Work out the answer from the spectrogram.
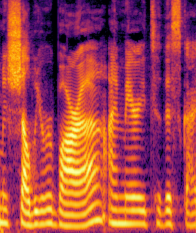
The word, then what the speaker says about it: Rabara: it's Rabara.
